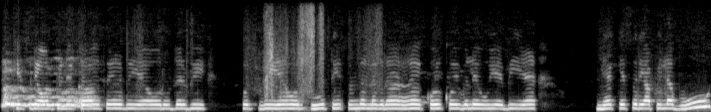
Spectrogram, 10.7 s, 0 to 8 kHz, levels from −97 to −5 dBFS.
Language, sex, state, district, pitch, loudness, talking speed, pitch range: Rajasthani, male, Rajasthan, Churu, 280 Hz, -15 LUFS, 125 wpm, 275-285 Hz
